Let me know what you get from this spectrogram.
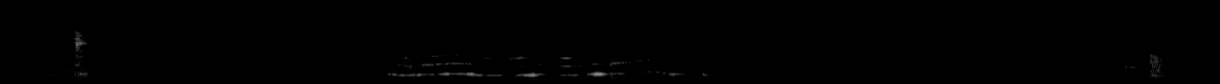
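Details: Four-week-old Cavalier King Charles Spaniel puppies indoors in a home puppy pen, being socialized with older dogs and offered puppy mash. A wavering, tonal whine rises and falls for about three seconds, framed by brief sharp knocks in otherwise quiet surroundings.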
